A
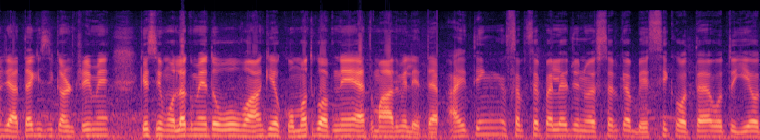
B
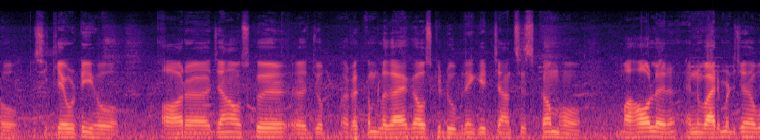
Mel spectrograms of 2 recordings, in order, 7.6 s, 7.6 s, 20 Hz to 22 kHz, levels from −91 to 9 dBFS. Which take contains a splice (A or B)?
A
